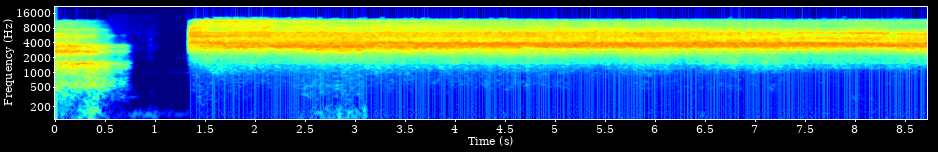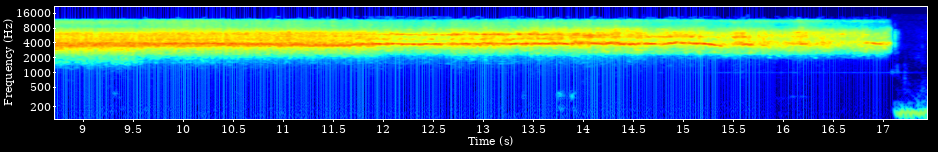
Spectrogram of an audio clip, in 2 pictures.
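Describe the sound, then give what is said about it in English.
A voice imitates a white noise sound machine, the kind used to help kids sleep, with one long, steady, airy hiss lasting about sixteen seconds, loud and unbroken, starting after a brief breathy burst and no words spoken. “Um, we have gotten accustomed to having them sleep with a sound machine you know, and we talked about this back in the day.”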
